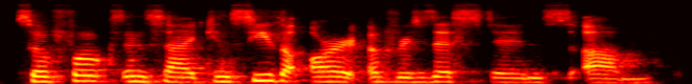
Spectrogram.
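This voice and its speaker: A woman with a Filipino accent speaks at a medium pitch with fairly even intonation. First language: Tagalog. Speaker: community organizer. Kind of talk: presentation in a virtual panel. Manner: hesitant, many fillers.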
